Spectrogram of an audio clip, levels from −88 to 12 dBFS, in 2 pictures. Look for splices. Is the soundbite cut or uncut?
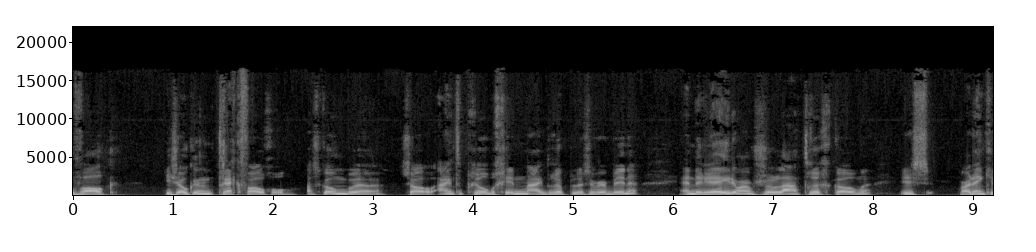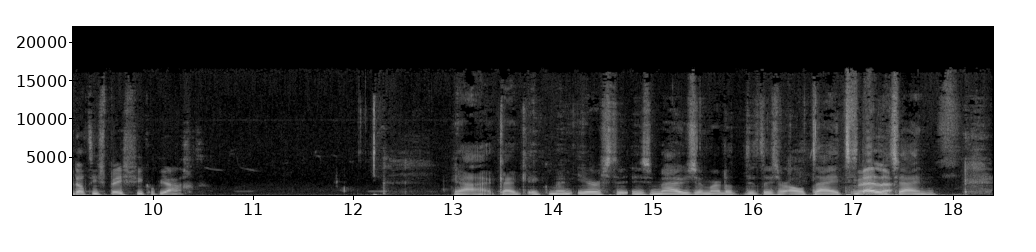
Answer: cut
